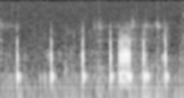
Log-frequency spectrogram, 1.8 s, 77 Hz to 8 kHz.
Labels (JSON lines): {"label": "biophony, knock croak", "recorder": "SoundTrap 300"}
